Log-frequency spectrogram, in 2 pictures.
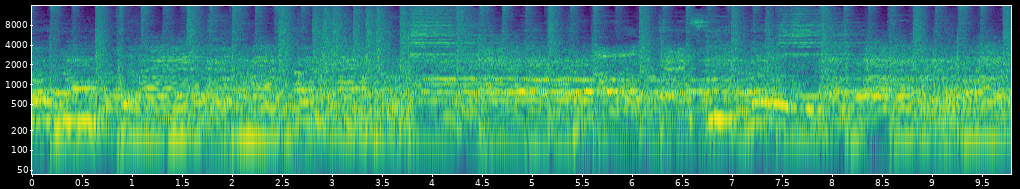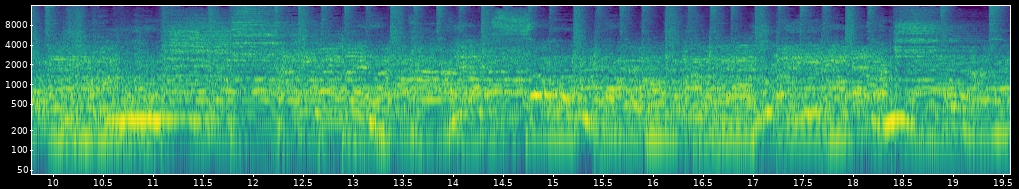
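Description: Rock band playing live: a drum kit keeps a steady beat under electric and acoustic guitars.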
